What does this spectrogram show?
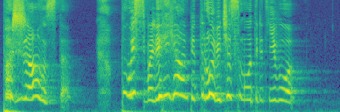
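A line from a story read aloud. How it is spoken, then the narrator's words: Pleading. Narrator (Russian): взмолилась она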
